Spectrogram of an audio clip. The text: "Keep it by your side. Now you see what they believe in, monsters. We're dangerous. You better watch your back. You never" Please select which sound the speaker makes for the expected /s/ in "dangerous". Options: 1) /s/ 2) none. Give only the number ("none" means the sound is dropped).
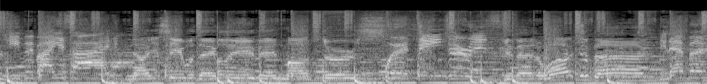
2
